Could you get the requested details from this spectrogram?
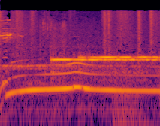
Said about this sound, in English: When she howled, they immediately howled back.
